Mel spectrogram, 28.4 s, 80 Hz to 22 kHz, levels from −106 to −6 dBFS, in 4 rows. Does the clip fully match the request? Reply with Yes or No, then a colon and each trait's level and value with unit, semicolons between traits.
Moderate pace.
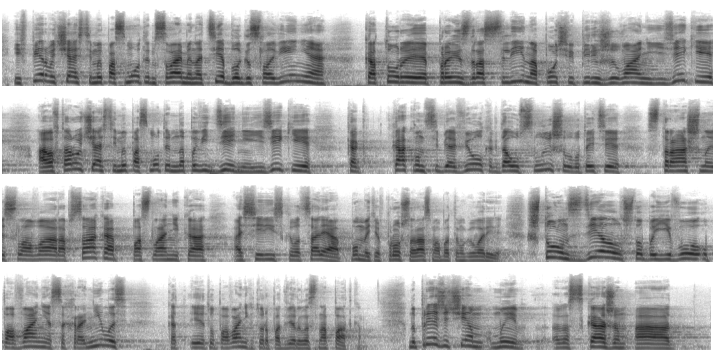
Yes: average, 140 wpm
